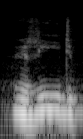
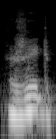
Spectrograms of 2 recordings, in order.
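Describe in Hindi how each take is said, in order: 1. इसमें लंबा स्वर है, 'reed' जैसा। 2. इसमें छोटा स्वर है, 'red' जैसा। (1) "फर्स्ट फॉर्म को रीड प्रोनाउंस करते हैं" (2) "सेकंड और थर्ड फॉर्म को आप रेड प्रोनाउंस करते हैं"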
